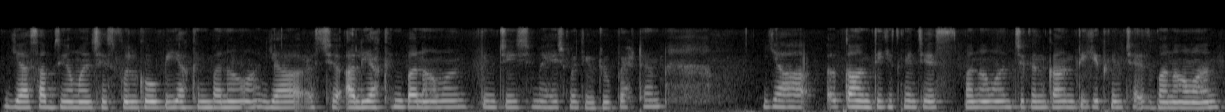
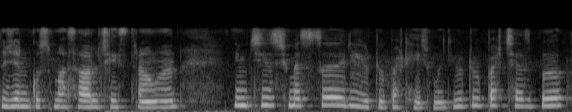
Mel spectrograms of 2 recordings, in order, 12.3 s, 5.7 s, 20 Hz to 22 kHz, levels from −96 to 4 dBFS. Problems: background sounds at intervals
